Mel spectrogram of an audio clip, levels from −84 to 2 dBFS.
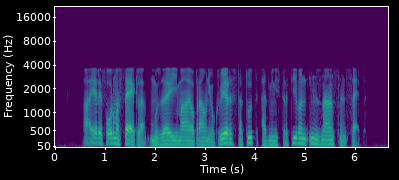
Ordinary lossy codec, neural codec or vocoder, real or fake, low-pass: none; none; real; 3.6 kHz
